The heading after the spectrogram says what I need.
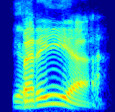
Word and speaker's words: birria: Birria. Birria. Birria. Oh, it's pronounced birria.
